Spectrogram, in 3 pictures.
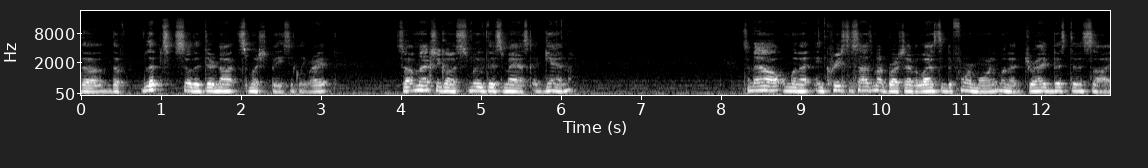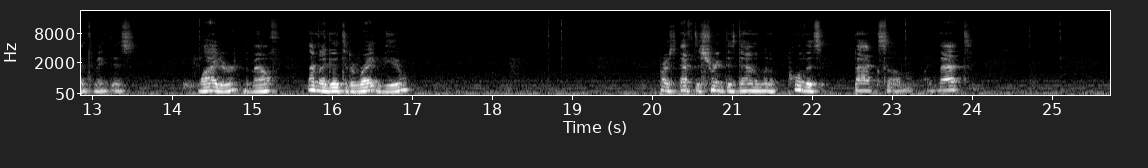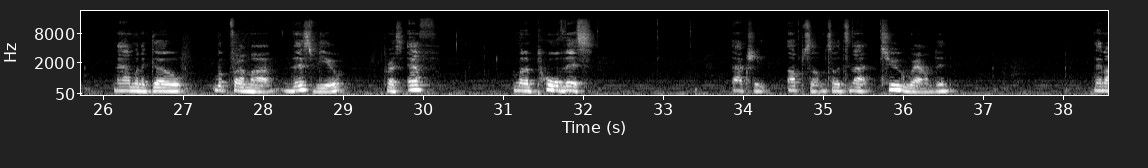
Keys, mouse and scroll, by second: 4.8 click, 4.9 click, 6.0 click, 8.6 f, 9.2 click, 9.3 click, 11.9 click, 15.9 click, 15.9 click, 18.2 f, 18.8 click, 18.9 click, 20.1 f, 20.5 click, 20.5 click, 21.1 click, 24.7 click, 25.8 middle click, 27.0 middle click, 29.4 f, 29.7 click, 29.8 click, 32.2 click, 33.4 click, 35.4 click, 37.1 middle click, 38.2-38.5 scroll up 1.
